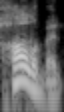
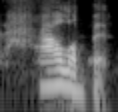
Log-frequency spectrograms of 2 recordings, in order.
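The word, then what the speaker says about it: halibut: They have huge codfish up there as well as at Atlantic halibet and it's pronounced halibet. I'm from Maine, not halalibet.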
